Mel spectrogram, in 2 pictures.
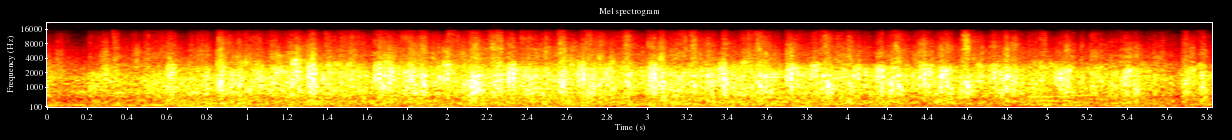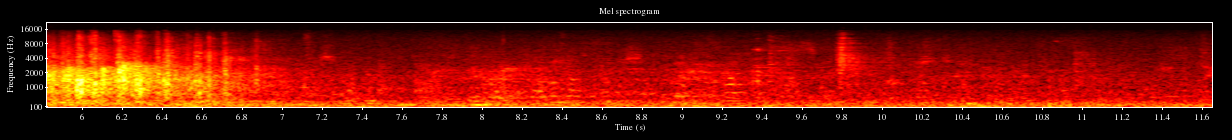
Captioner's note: applause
